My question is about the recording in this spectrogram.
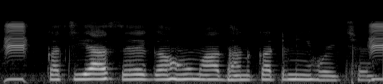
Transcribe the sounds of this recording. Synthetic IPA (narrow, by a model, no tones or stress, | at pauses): kət͡ʃijaseɡəɦũmad̪ʱənkəʈniɦojt͡ʃʰɛ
